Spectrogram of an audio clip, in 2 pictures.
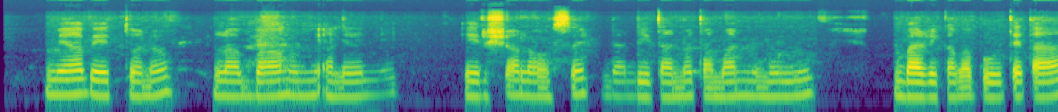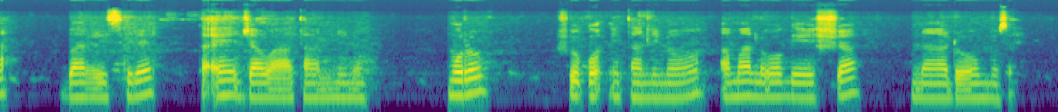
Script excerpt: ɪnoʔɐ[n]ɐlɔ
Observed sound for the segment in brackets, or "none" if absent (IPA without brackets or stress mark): m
